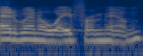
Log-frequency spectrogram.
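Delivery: ordinary delivery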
